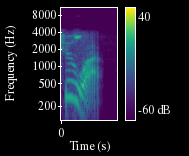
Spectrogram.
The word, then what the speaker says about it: Yeshua: By his apostles and Mary and Joseph, they did not call him the pronunciation Jesus. They called him Yeshua.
